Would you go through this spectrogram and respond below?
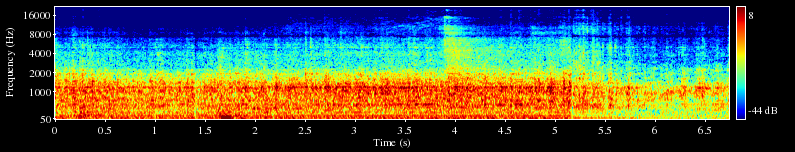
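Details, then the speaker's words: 2010 Toyota Camry 2AZ 2.4L engine at idle, heard close and far; steady whirring drone with thin whine that rises with throttle and eases off near the end, bad water pump bearing. "मैंने आपको नजदीक से भी आवाज सुनाई है और दूर से भी सुनाई है कि बहुत ज्यादा आवाज आ रही है इंजन से।"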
